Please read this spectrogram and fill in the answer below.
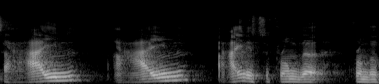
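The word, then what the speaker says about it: عين: It's pronounced the. Okay. The next one is ayn.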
